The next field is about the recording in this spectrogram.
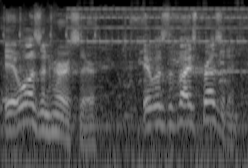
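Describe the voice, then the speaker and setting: A man's voice: fairly high pitch, sing-song, a little fast, crowd noise. A man acting as a deferential young new employee in an audio roleplay, hesitant and polite. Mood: nervous, polite.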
